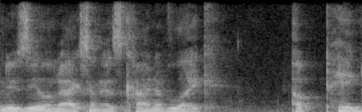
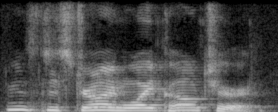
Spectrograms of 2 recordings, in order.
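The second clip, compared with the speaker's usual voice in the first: high, slow mock outrage; mock bigot voice; 10 semitones higher, slower than usual. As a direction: parody an online bigot. Mocking crazy people online.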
